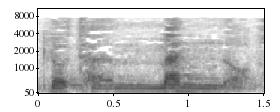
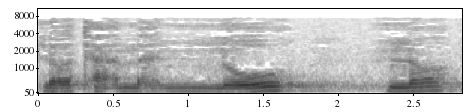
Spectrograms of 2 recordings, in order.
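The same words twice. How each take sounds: First: لا تأمنا said slowly with the two nuns merged and no damma sounded, only the lips rounded; لا تأمنا soft and slow, the damma only hinted; merged with ishmam. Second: لا تأمنو نا said slowly, a full u vowel on تأمنو and then نا; slow لا تأمنو نا with the damma fully pronounced; original form with damma. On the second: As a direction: sound out the damma in لا تأمنو نا clearly. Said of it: "یعنی این بوده". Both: Shown as a demonstration.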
